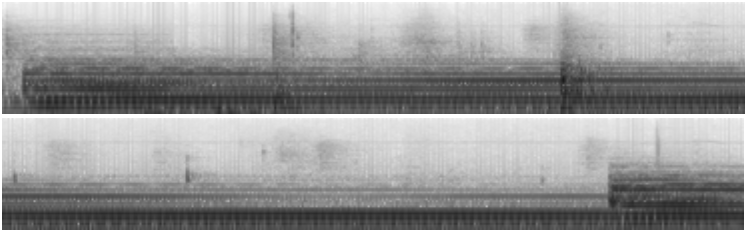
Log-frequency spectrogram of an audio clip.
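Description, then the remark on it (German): A bell rings out with several resonant strikes, about one per second at first and then another after a pause, each leaving a long humming tone. No voices are heard. “Ja, Leute, schon wieder kommt die Glocke.”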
